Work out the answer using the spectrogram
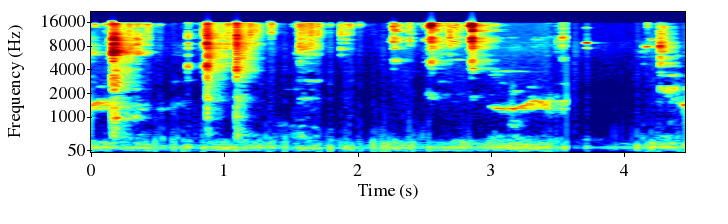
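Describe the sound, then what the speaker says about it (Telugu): Boiled potatoes being mashed in a mixing bowl, with repeated light clinks and scrapes of utensil against the bowl coming in irregular bursts over a steady low hum. "దుంపల్ని పూర్తిగా ఇలాగా మ్యాష్ చేసుకుని వేసుకోవాలి"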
